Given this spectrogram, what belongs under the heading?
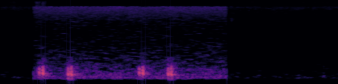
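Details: Normal heart sounds heard by stethoscope during simulated ASMR role-play health check-up, patient asked to breathe in and hold breath.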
